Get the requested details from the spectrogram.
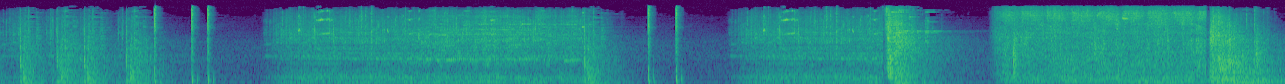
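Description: Heavy stained glass panels grind and rumble as they rotate.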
